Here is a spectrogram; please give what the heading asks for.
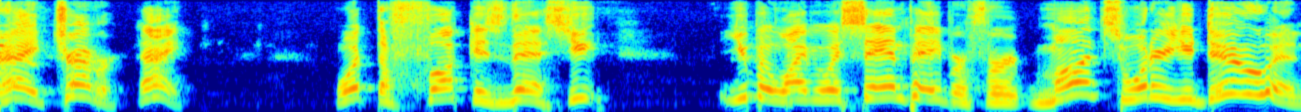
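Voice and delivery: mock high-pitched shouted yell. Retelling yelling to someone after coming into the bathroom, retelling a yell. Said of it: "I yelled to her".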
